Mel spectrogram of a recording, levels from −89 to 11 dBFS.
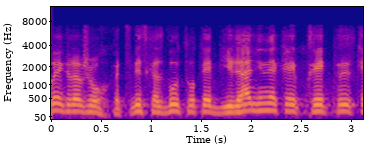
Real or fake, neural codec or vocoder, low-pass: fake; codec, 16 kHz, 0.8 kbps, ZipCodec; 7.2 kHz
